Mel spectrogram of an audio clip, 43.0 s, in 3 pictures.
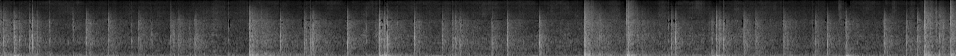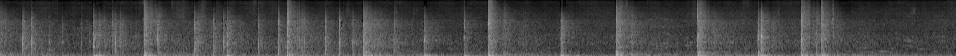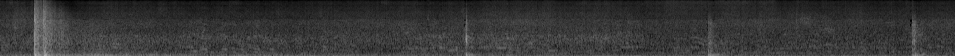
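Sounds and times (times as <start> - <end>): firework shells bursting: 0.0 - 27.6
fireworks crackling: 0.0 - 43.0.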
